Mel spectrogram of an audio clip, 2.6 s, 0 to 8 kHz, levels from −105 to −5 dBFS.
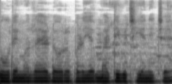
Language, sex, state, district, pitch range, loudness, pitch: Hindi, male, Uttar Pradesh, Jalaun, 110-115 Hz, -13 LUFS, 110 Hz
